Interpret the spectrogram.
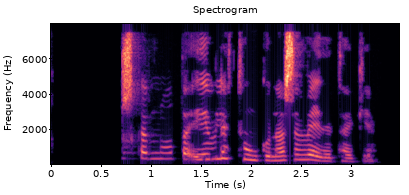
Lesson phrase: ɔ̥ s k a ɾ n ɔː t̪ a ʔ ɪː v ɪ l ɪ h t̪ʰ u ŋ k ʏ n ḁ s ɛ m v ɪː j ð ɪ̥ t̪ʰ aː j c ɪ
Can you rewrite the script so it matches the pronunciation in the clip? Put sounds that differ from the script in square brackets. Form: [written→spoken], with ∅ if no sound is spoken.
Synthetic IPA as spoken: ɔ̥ s k a ɾ n ɔː t̪ a ʔ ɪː v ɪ l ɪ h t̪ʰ u ŋ k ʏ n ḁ s ɛ m v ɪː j ð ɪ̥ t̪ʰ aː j c ɪ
